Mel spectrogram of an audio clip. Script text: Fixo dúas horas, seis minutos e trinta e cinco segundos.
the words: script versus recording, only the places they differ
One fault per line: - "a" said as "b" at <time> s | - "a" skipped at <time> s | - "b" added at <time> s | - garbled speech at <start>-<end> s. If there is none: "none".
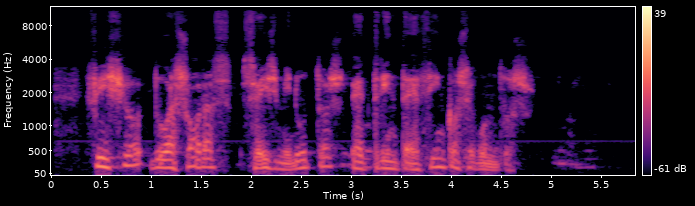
none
